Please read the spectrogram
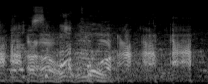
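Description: People laughing hard, a man's open-mouthed laughter in quick pulses.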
